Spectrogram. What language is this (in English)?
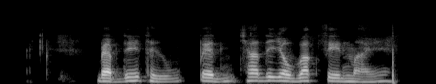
Thai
